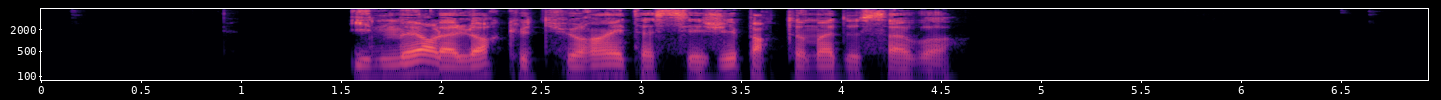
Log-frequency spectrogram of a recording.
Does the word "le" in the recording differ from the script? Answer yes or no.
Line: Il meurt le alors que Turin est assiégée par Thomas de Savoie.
yes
